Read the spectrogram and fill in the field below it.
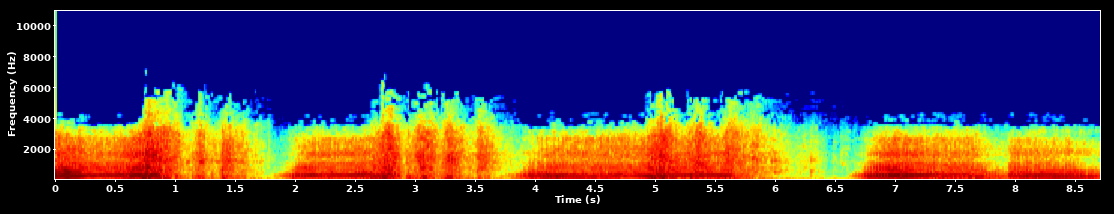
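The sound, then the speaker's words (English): A car engine revs loud in several surging bursts, each climbing in pitch and then cutting back, as the vehicle pulls out of a tight parking space, with no voices heard. “We were really parked in there tight.”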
